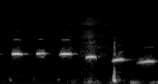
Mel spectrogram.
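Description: Someone whistles a short tune, a Japanese children's song, of about six clear, sustained notes in a bright, high register, the melody stepping downward toward the end, with no talking.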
